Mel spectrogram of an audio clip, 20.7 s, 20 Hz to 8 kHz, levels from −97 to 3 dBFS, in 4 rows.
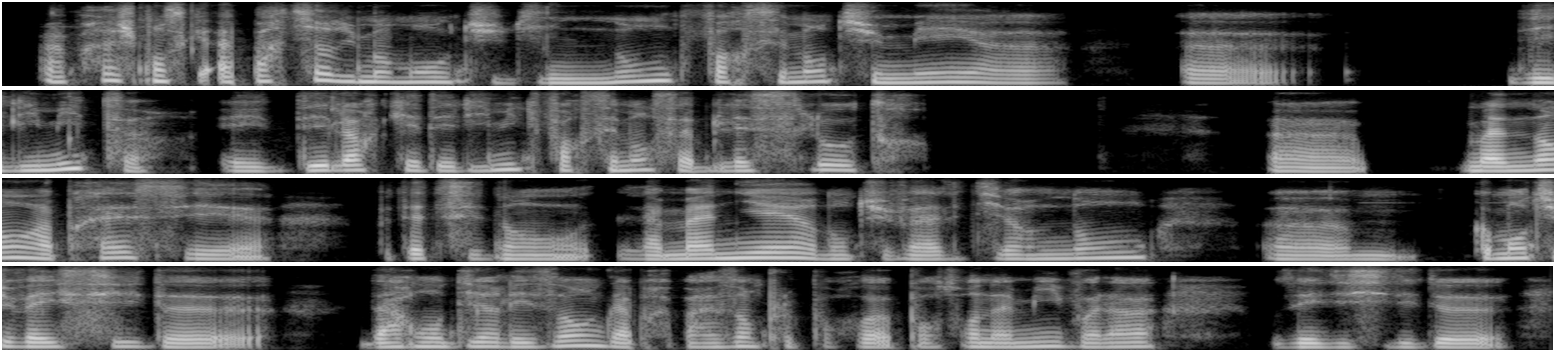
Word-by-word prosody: Après 180 +6 0
je 220 - +5
pense 200 - +4
qu'à - - +1
partir 210 +3 +1
du 195 -3 +1
moment 170 -1 +2
où - - 0
tu 170 -5 -1
dis 145 +2 -5
non, 175 +9 +1
forcément 175 +1 -1
tu 195 - +2
mets, 160 +3 0
heu, 145 -2 -4 0.5
heu, 140 -1 -3 0.7
des 155 0 +2
limites 175 +9 +2 0.3
et 140 -2 -1
dès 155 +5 +4
lors 170 +1 +4
qu'il - - -4
y 150 - -1
a - - +1
des 145 - -9
limites, 185 +6 -1
forcément, 160 +1 -1
ça - - 0
blesse 150 +5 -3
l'autre. 175 -2 -2 1.1
Heu, 125 -3 0 0.3
maintenant, 155 +6 +6
après 180 +4 0
c'est, 150 - -2
heu, - - -4 0.4
peut-être, 155 0 -2
c'est 145 - -4
dans 140 -1 -2
la 140 -2 -2
manière 170 +4 +5
dont 140 -1 -4
tu - - -2
vas 135 -2 0
le 135 - -15
dire, 145 -1 -4
non, 170 +6 -1 0.4
heu, 135 -2 0 0.4
comment 165 +2 +3
tu 170 - +3
vas 155 -1 +6
essayer 155 +1 -1
de 135 -3 +2 0.4
d'arrondir 150 +1 +2
les 145 +2 -1
angles 175 -3 +3
après, 135 - -2
par 140 - -5
exemple, 155 +2 -3
pour, 150 -1 -11
heu, - - +3
pour 140 0 -9
ton 150 -1 -1
ami 145 +3 +1
voilà, 150 +1 0 0.4
vous 125 - -13
avez 135 - +5
décidé 135 +1 -2
de 130 0 +2
150 Hz, 195 wpm, -25 LUFS, 140-170 Hz, 1.1 s, maintenant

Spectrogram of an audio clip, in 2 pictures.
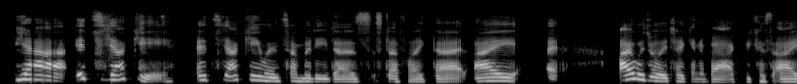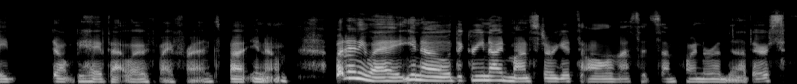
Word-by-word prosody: Yeah, 220 -2 +4
it's 235 -2 -2
yucky. 215 - -2 0.2
It's 205 -1 -4
yucky 210 -3 -2
when 155 -3 -1
somebody 145 -3 -3
does 125 0 -4
stuff 135 -1 -6
like 65 -3 -7
that. - - -1
I 165 +1 +2 0.3
I - - -1 0.6
I - - +7
was 230 -6 0
really 155 -4 +1
taken 135 -3 -8
aback, 125 0 -4
because 130 0 -9
I 125 -1 0 0.4
don't 130 -2 -2
behave 135 -3 -2
that - - -2
way 115 +1 -2
with 125 +1 -5
my - - -5
friends, 130 +2 -8
but, 125 -1 +3
you 135 - 0
know. - - -2 0.6
But, - - +7
anyway, 165 - +7
you 225 +7 +4
know, 180 -4 +6
the 180 +2 -3
green-eyed 190 0 +4
monster 145 -1 +1
gets 140 0 -3
all 130 0 -1
of 125 - -6
us 130 +2 -7
at 145 - -15
some 125 +1 -8
point 130 -1 -3
or 125 - -3
another, 70 - -3
so. - - -1
145 Hz, 175 wpm, -23 LUFS, 130-185 Hz, 0.6 s, I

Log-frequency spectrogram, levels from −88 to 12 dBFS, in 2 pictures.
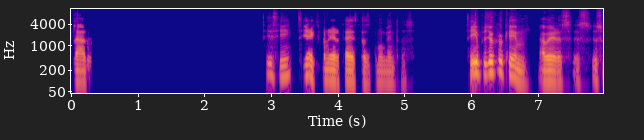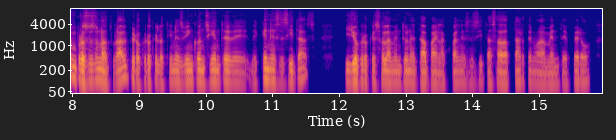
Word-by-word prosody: Claro. 100 -1 0 2.6
Sí, 155 - -5
sí, 135 +2 -5
sí, - - -3
a 140 - +7
exponerte 105 -4 +1
a - - +8
estos 90 -2 -2
momentos. 95 -2 -12 0.8
Sí, 175 - +10
pues 160 0 -1
yo 175 0 +11
creo 185 -1 +4
que, 110 - +2 0.2
a - - 0
ver, 100 -1 +6
es 95 - -7 0.3
es - - -9
un - - 0
proceso 105 +2 +4
natural, 100 +4 +1
pero - - -2
creo - - -5
que - - -8
lo - - -6
tienes 100 -2 -6
bien 100 +1 -1
consciente 100 0 -1
de 95 -1 -9
de 90 -1 -19
qué 115 - +1
necesitas, 100 -2 -5 0.4
y 100 - -7
yo 105 0 +6
creo 100 -1 -5
que - - -9
es - - -9
solamente 95 -1 -3
una 95 -2 -4
etapa 90 +2 -2
en 90 - -7
la 85 - -10
cual 95 +2 -9
necesitas 90 +1 -14
adaptarte 95 +2 -4
nuevamente, 85 -1 -9
pero, 95 +2 -8
95 Hz, 175 wpm, -23 LUFS, 90-105 Hz, 2.6 s, yo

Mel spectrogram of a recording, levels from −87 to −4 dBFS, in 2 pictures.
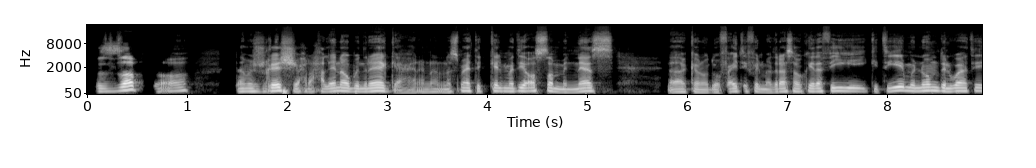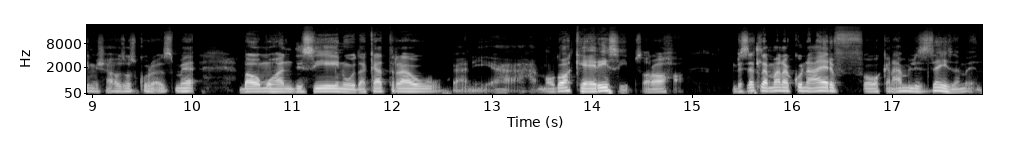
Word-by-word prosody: بالضبط، 150 +10 +4
آه. 145 +4 -6 0.5
ده 120 - -3
مش 120 -1 -4
غِش، 140 -3 +5
إحنا 110 -1 -7
حلّينا 125 +5 0
وبنراجع، 125 - +2
يعني 85 +3 -11
أنا 105 +1 -10
أنا 100 -1 -7
سمعت 130 +2 -2
الكلمة 125 +2 -2
دي 135 +2 +1
أصلًا 140 -1 +1
من 100 -3 -4
ناس 130 +3 0 0.5
آآ 105 +2 -3
كانوا 100 -2 -6
دُفعتي 110 +6 -5
في 115 0 -6
المدرسة 115 +4 -2
وكده، 125 +2 -1
في 130 -1 -2
كتير 140 +6 0
منهم 145 +1 +1
دلوقتي، 135 +1 0
مش 120 -2 -9
عاوز 120 +2 -5
أذكُر 125 -1 -5
أسماء، 130 -1 -2 0.4
بقوا 115 0 +5
مهندسين 115 +1 +2
ودكاترة، 120 +4 +1
ويعني 115 0 -5
آآ - - -16
الموضوع 135 +6 +2
كارثي 120 -7 +3
بصراحة، 110 +2 -4 0.5
بالذات 140 +7 -1
لمّا 140 +1 +4
أنا 150 - +5
أكون 140 0 0
عارف 140 +1 +2
هو 115 +1 0
كان 115 -1 -8
عامل 125 +1 -1
إزاي 120 +4 +1
زمان. 105 -1 -8
120 Hz, 165 wpm, -24 LUFS, 115-135 Hz, 0.5 s, غِش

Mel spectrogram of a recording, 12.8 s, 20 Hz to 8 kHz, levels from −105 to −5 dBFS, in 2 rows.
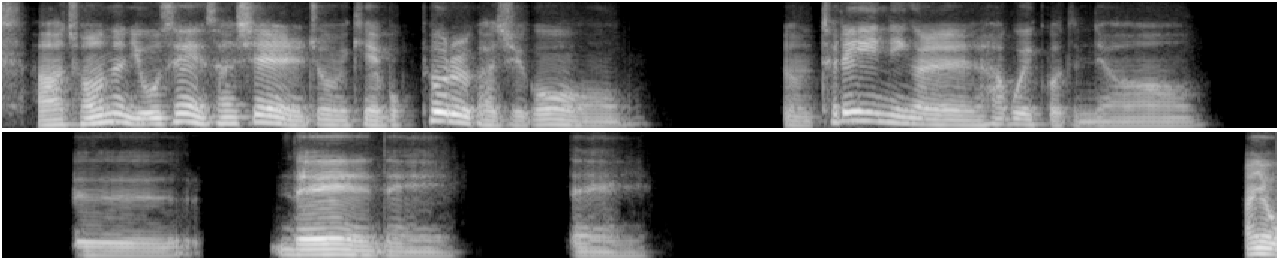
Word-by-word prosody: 아. 115 +2 +1
저는 150 +7 +2
요새 140 +6 +3
사실 145 - +2
좀 120 +1 -4
이렇게 110 0 -3
목표를 155 - +3
가지고 105 -1 -5 0.7
좀 100 -1 -10
트레이닝을 145 - 0
하고 130 0 -4
있거든요. 95 -2 -11 0.7
그 95 -2 -6 0.4
네네. 105 -7 +3 0.5
네. 90 -1 -10 2.9
아니요. 135 0 +5
110 Hz, 170 characters per minute, -22 LUFS, 95-135 Hz, 2.9 s, 아니요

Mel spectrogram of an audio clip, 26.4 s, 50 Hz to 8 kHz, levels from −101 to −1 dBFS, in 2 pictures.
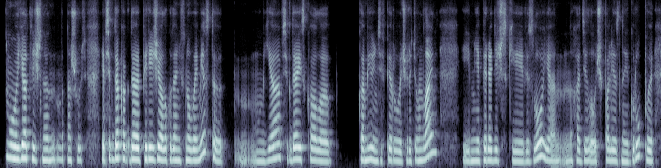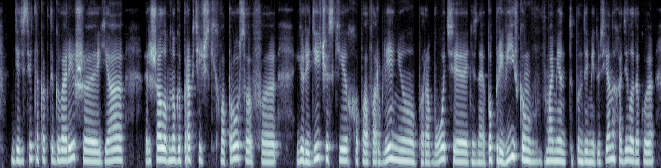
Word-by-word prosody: Ой, 225 -3 +6
я 230 +2 +7
отлично 210 -2 0
н 205 +2 -2
отношусь. 200 -1 -5 0.3
Я - - +2
всегда, 225 -1 +4
когда 215 -2 +5
переезжала 210 -1 +5
куда-нибудь 195 -2 0
в - - -34
новое 190 -1 +2
место, 245 - -2 0.2
м, 195 -3 -9
я 205 +8 0
всегда 215 -3 +1
искала 185 -5 -1 0.5
комьюнити, 195 -2 0
в 155 - -22
первую 190 -3 -2
очередь 180 +2 -5
онлайн, 240 - +1 0.5
и 180 - -4
мне 180 +1 0
периодически 185 -2 -2
везло. 195 +9 +1
Я 200 -7 0
находила 185 -1 -3
очень - - -4
полезные 180 -3 -1
группы, 195 -2 -1 0.4
где 185 0 -1
действительно, 210 +4 -5
как 195 -1 -6
ты 195 - -4
говоришь, 195 +5 +2
э, 175 -2 +3
я 185 +4 0 0.4
решала 195 +3 +4
много 195 +1 +1
практических 205 -1 -3
вопросов, 195 +2 -1
э, 160 -2 0 0.4
юридических, 190 +2 0
по 170 -3 -1
оформлению, 180 +1 0
по 160 0 -9
работе, 170 +1 0
не 160 - -3
знаю, 155 0 -5
по 200 - +2
прививкам 200 - +2
в 165 0 -12
момент 180 -3 0
пандемии. 170 -2 -1
То 165 - -7
есть 155 - -13
я 200 - 0
находила 190 -4 -1
такое 170 -1 -2
190 Hz, 135 wpm, -20 LUFS, 175-210 Hz, 0.5 s, я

